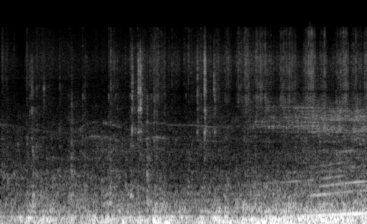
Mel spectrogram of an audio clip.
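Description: Car engine and tyre noise on a wet track heard from inside the cabin, a steady low rumble; in the last second or so the engine note rises as the car accelerates out of the corner.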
